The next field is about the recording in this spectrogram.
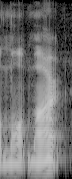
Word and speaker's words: Montmartre: Actually, on my way to, uh, I'm going to totally butcher this because I don't speak French very well, Montmartre. – Oh, that's good.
